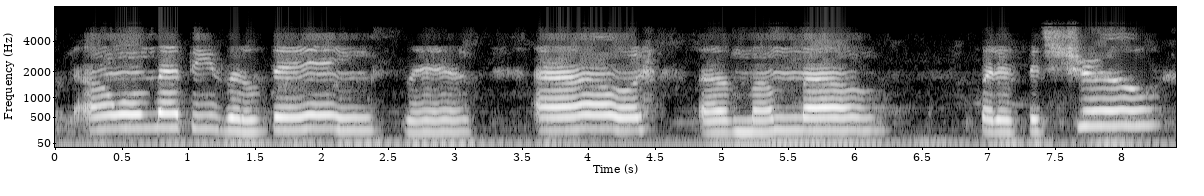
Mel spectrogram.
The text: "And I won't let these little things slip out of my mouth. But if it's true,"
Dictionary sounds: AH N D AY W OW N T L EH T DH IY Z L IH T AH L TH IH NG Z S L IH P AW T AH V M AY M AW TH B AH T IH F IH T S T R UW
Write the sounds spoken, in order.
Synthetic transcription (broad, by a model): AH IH W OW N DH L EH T DH IY Z L IH T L TH IH NG Z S IH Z AW T AH V M AY M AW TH B AH T IH F IH T S T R UW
